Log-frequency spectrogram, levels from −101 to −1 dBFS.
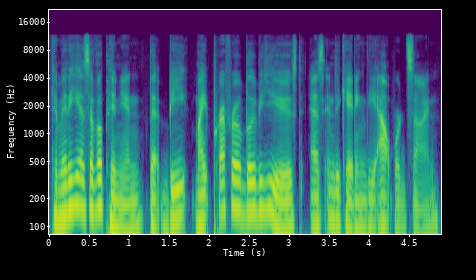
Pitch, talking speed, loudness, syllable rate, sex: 115 Hz, 195 wpm, -18 LUFS, 5.7 syllables/s, male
